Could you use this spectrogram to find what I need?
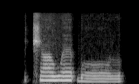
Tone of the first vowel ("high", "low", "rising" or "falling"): high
